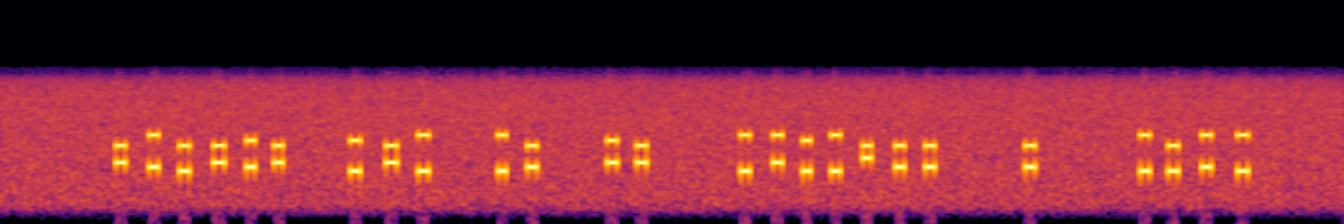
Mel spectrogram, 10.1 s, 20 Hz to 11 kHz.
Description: DTMF, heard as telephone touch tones, dialled by hand, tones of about 70 ms. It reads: 761757 273 34 87 3923*44 4 3163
